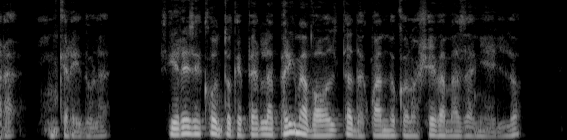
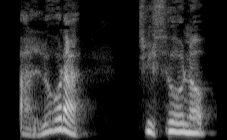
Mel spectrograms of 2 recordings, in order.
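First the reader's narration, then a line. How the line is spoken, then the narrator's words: Boy panting. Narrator (Italian): ansimò il ragazzo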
